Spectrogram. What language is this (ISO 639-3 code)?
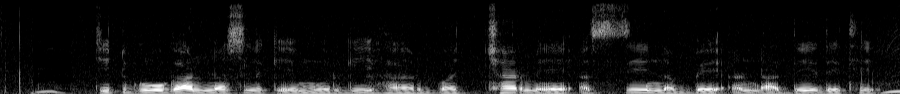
hne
